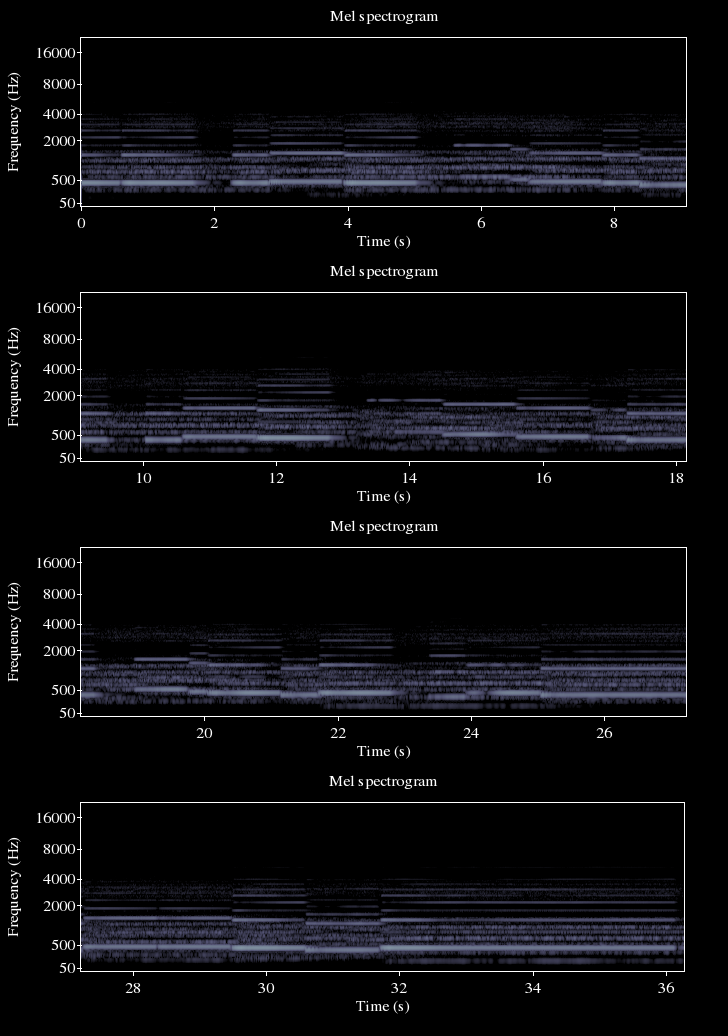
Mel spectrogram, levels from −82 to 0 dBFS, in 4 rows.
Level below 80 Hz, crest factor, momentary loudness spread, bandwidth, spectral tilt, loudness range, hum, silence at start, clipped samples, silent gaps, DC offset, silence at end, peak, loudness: under -90 dBFS; 12 dB; 9 LU; 7.4 kHz; -4.5 dB/octave; 4 LU; none; 0 s; under 0.1%; none; under 0.1%; 0 s; -32 dBFS; -44 LUFS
